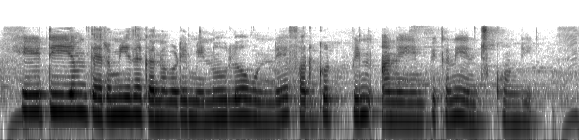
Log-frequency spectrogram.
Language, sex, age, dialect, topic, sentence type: Telugu, female, 18-24, Southern, banking, statement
